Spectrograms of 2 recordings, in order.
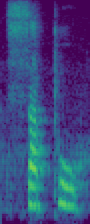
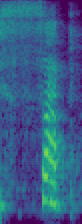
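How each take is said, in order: First: Sapo with a full, stressed PO; wrong final stress. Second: Sap with strong SA, last vowel swallowed; stress on SA. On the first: Teacher shows the wrong sapo, stressing final PO. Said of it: "Ce n'est pas sapo". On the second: Teacher shows correct sapo, stress on first syllable. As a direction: hit SA and clip off the end of sap. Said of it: "On dit sap". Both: Shown as a demonstration.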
